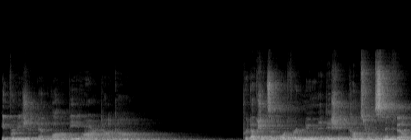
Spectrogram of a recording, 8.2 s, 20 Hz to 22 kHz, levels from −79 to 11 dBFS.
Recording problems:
room echo; noticeable; dies away in 2.5 s
off-mic speech; somewhat distant

